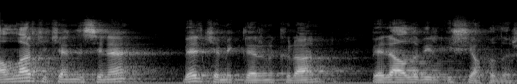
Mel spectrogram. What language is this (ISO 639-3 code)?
tur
